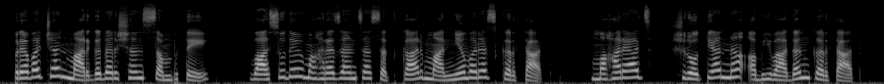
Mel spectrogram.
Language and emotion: Marathi, neutral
